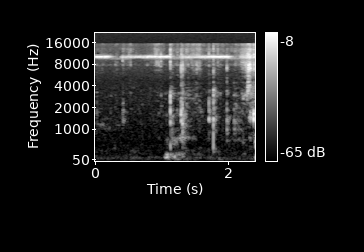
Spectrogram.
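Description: Faint ticks of a metal spoon against a small plastic bowl while porridge is stirred, with a few light clicks in the second half.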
